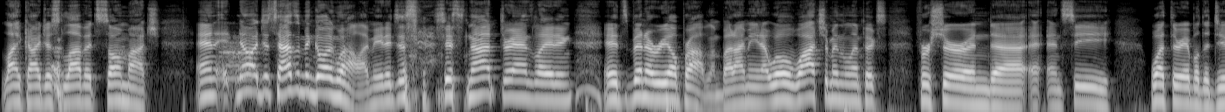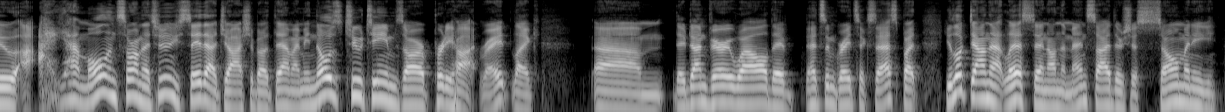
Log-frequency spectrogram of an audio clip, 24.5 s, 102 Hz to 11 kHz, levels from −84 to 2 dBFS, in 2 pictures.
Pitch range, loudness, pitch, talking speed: 135-175 Hz, -18 LUFS, 155 Hz, 240 wpm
